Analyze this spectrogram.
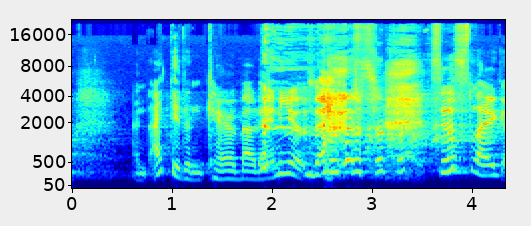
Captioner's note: laughter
